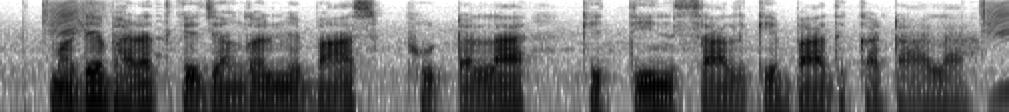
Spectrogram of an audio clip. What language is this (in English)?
Bhojpuri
